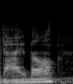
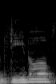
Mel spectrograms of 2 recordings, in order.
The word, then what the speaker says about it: Deibel: wrong, the last name Deibel. Most people want to go Deibel, but because it's German, it's backwards.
